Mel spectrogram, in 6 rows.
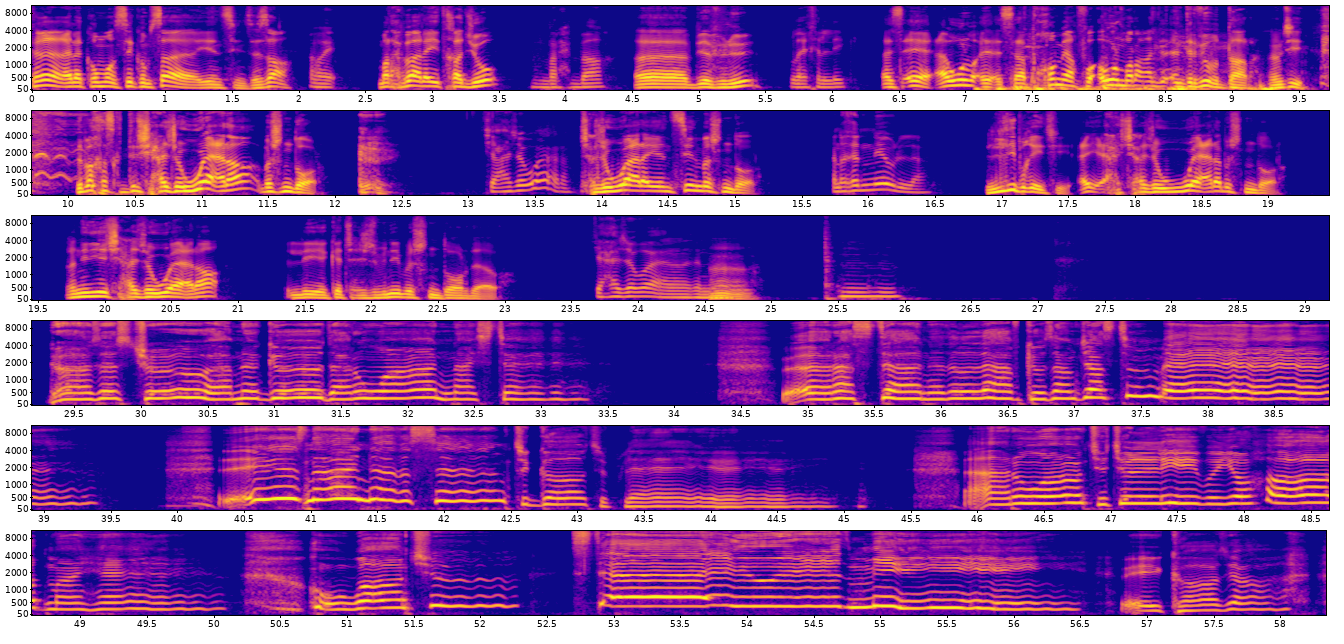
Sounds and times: Speech: 0.0 - 12.0, 13.1 - 19.1, 19.7 - 23.1, 23.7 - 25.0.

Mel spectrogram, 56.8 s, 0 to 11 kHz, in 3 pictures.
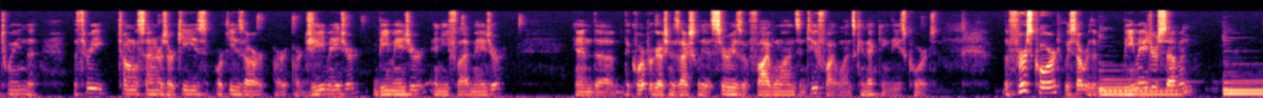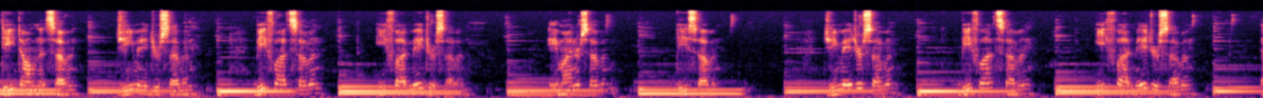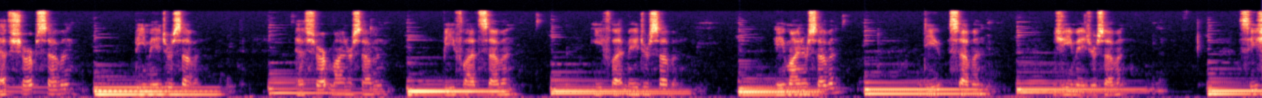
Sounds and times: Speech: 0.0 - 7.6, 8.6 - 14.1, 15.0 - 18.0, 19.0 - 22.1, 22.8 - 23.9, 24.6 - 26.0, 27.2 - 28.3, 29.1 - 29.9, 31.3 - 32.5, 33.3 - 34.6, 35.4 - 37.0, 37.9 - 39.2, 39.9 - 41.0, 42.3 - 43.8, 44.5 - 45.7, 46.8 - 48.4, 49.5 - 50.6, 51.8 - 52.8, 53.7 - 54.9, 56.5 - 56.8
Strum: 16.4 - 48.4, 49.0 - 55.4, 56.0 - 56.8.

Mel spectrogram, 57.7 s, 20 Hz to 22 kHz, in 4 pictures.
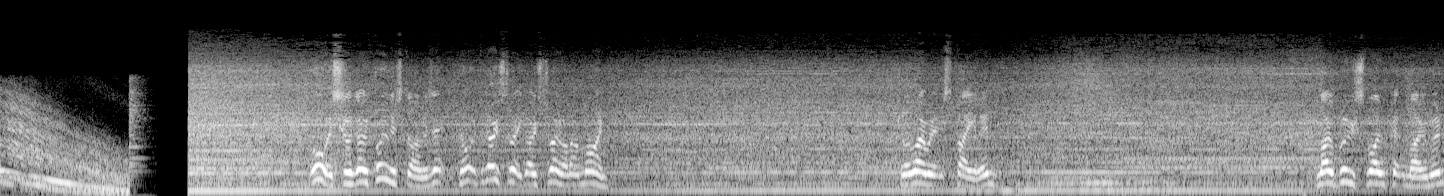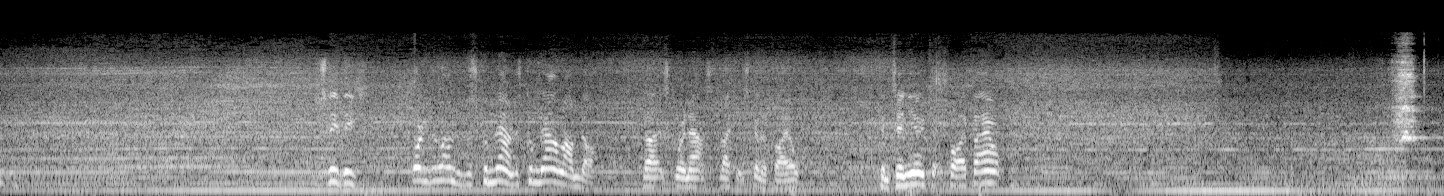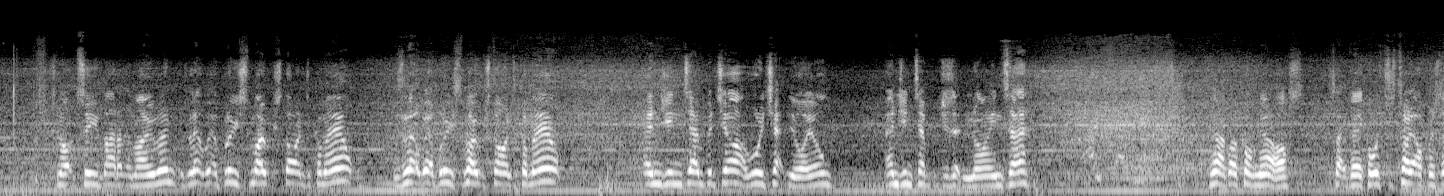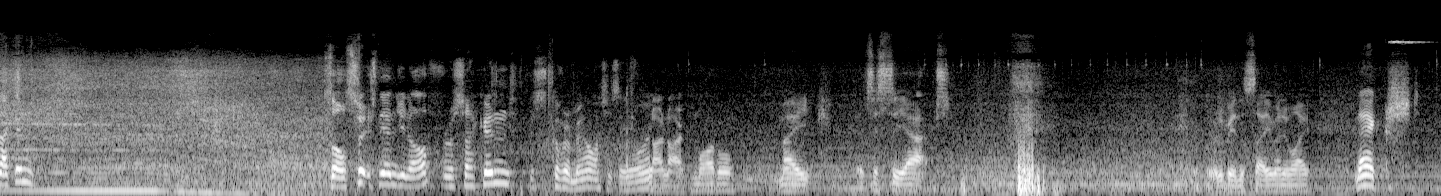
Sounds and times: Speech: 3.1 - 6.1, 9.0 - 10.0, 13.2 - 14.5, 17.6 - 22.5, 23.2 - 24.5, 29.4 - 34.5, 35.3 - 43.7, 46.6 - 52.9, 55.2 - 57.2.

